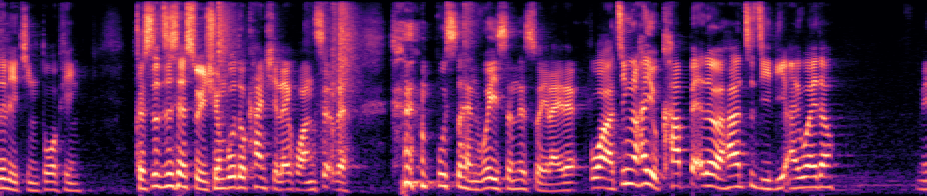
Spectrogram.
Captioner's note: laughs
